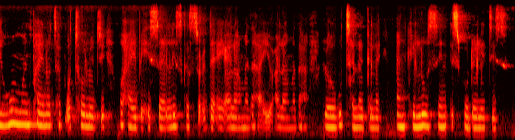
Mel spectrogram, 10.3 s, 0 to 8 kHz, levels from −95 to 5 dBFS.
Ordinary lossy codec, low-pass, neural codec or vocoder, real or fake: none; 7.2 kHz; none; real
